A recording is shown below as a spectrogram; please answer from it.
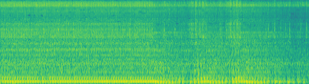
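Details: Carburetor air screw adjustment; after turning for highest rpm, fast steady idle sags and goes lumpy and uneven as revs drop, air screw set too rich, engine warmed up.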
